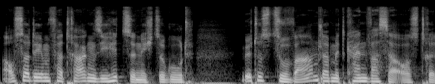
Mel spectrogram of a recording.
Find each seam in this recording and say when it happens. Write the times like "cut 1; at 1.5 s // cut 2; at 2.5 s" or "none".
cut 1; at 3.2 s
